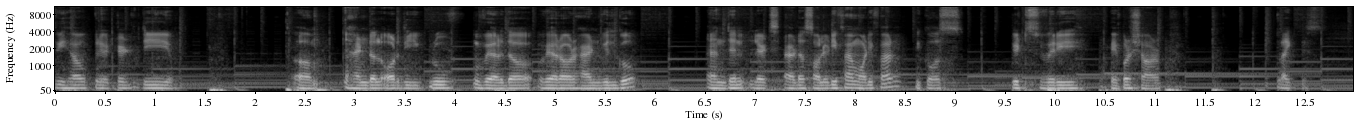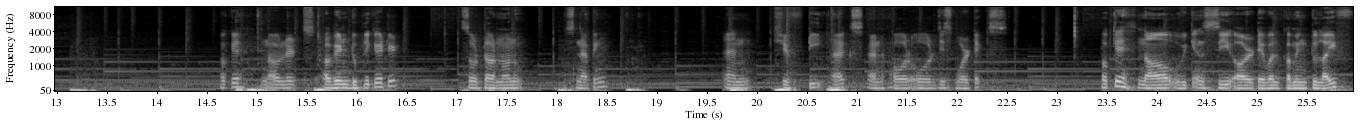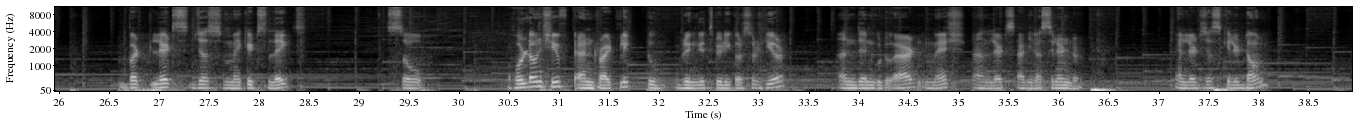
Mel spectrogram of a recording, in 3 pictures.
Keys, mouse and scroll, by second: 0.4 click, 0.8 middle drag, 1.6 shift+middle drag, 2.0 click, 6.6 click, 7.1-9.1 drag, 10.0 shift+middle click, 10.6 middle drag, 11.3 shift+middle drag, 11.7-12.2 middle drag, 13.7 click, 14.2 middle click, 14.4 click, 15.6 ctrl+s, 15.6 KP_7, 17.5 click, 18.1 shift+middle click, 18.8 shift+middle click, 22.5 click, 22.5 shift+d, 22.5 x, 23.3 middle drag, 25.9 shift+middle drag, 26.2 middle drag, 27.2 ctrl+s, 27.2-27.7 middle drag, 29.0 middle drag, 33.4-35.5 drag, 37.1 s, 37.5 s.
